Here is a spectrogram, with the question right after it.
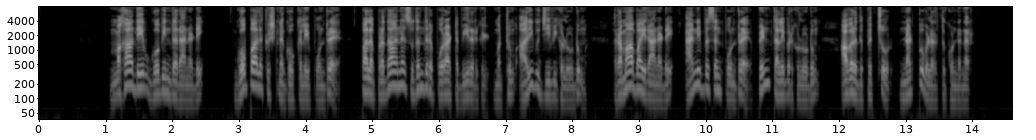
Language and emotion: Tamil, neutral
